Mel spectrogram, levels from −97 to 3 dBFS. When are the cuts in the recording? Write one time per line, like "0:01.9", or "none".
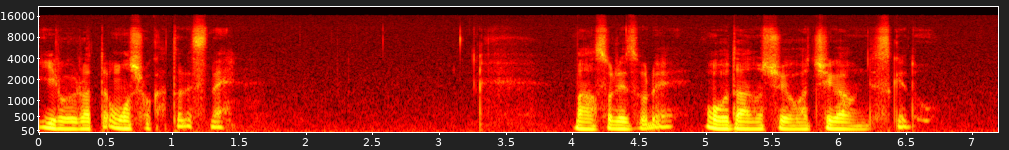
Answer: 0:03.8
